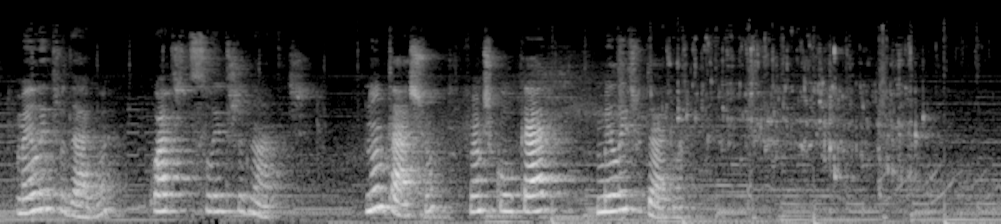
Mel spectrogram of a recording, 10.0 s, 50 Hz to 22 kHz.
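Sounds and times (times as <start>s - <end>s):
soft acoustic music: 0.0s - 10.0s
water pouring into metal pot: 6.5s - 9.6s.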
